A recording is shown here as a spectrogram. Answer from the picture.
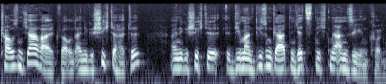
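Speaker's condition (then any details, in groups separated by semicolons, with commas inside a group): No condition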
